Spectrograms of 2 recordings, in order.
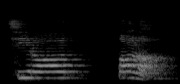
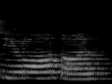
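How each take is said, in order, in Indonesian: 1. Kata itu berakhir dengan vokal tambahan yang memantul. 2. Kata itu berakhir jelas pada l yang ditahan.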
